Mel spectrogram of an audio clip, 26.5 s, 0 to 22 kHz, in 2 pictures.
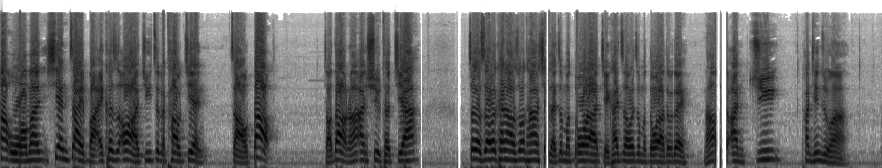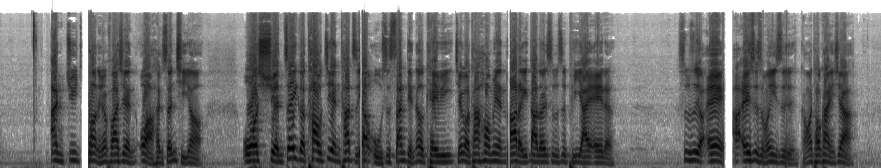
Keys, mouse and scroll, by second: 4.1 super+2, 6.2 shift+=, 12.9 g.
